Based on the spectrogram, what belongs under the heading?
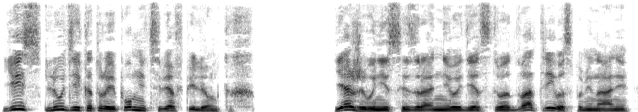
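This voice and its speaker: A man narrating a literary audiobook in a measured, expressive reading voice. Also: lowish voice, no room sound, clean studio sound.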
